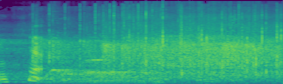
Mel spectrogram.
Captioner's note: applause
